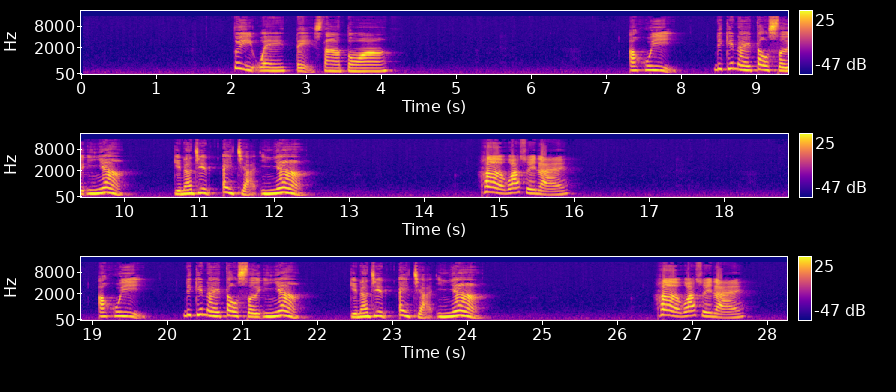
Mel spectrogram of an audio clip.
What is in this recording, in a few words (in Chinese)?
對話, 閩南語; 閩南語語言能力認證; 閩南語能力測驗題本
